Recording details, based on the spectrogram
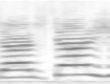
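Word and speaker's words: Duz: Oh, does your wash with the greatest of ease. It's a new kind of soap, and it's spelled D-U-Z.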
